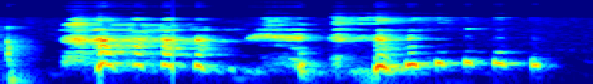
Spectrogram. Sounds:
Laughter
